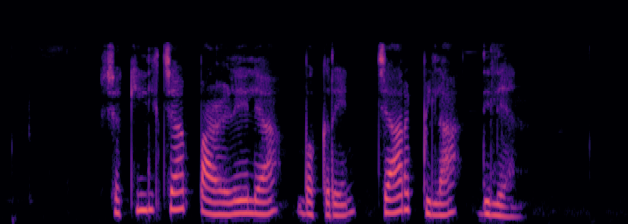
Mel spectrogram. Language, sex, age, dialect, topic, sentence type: Marathi, female, 25-30, Southern Konkan, agriculture, statement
